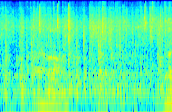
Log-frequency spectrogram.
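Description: Racing pigeons feed after a three-hour loft fly and give repeated soft, low cooing calls up close, mixed with pecking and fluttering, with voices talking faintly in the background.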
